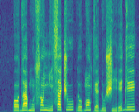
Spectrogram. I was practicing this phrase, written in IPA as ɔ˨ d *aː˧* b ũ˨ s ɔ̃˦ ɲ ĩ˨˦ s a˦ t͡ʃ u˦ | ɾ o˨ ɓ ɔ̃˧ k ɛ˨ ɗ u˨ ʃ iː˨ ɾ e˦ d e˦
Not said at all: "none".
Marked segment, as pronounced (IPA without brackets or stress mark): aː˧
